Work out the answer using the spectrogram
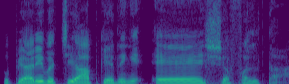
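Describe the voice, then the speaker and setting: Slow-spoken Hindi teacher drilling children. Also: male voice, fairly high pitch, clean tone, no echo, clean studio sound. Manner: repeats each word slowly, addressing children warmly as "pyare bachche". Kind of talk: live online class lesson.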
